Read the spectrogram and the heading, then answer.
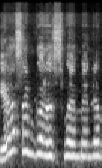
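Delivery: put-on slight Belgian accent, pitched very high. Recalling being eight, speaker quotes her in her little Belgian accent. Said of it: "in her little Belgian accent".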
